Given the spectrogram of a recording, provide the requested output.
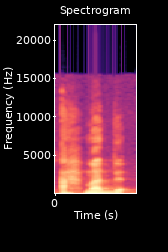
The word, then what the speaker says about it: Ahmad: Jadi dalam ejaannya itu saya bernama Alif Ha Mim Dal. Oke. Jadi bacaannya itu harus Ahmad. Ahmad.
